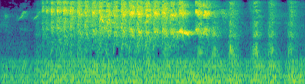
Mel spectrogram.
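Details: Sparrow pair calling: a long, rapid, buzzy chatter of fast repeated chirps lasting over a second, followed by several separate chirps fading out.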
